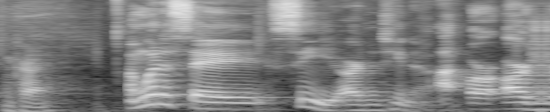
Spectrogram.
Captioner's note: none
